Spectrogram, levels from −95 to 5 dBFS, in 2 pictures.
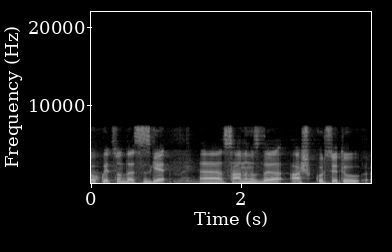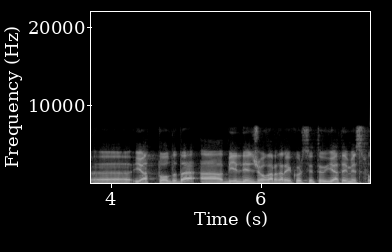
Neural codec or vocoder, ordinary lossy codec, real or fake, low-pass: none; none; real; 7.2 kHz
